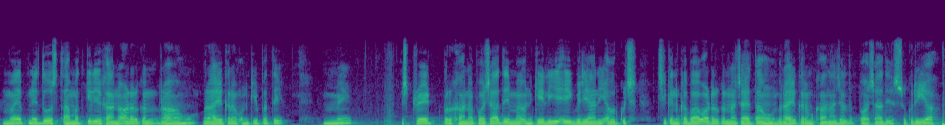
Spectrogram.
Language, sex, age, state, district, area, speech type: Urdu, male, 18-30, Uttar Pradesh, Balrampur, rural, spontaneous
